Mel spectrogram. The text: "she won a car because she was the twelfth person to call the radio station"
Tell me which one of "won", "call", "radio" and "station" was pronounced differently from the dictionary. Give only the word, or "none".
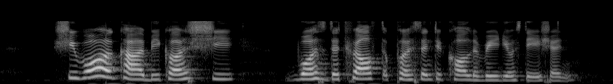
won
